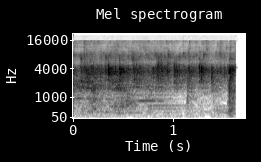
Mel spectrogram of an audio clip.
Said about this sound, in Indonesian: cakwenya lagi kita goreng tuh, mekar dia digoreng ya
